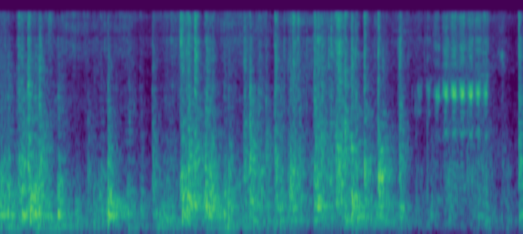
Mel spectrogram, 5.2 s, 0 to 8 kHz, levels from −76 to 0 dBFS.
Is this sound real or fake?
real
